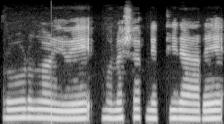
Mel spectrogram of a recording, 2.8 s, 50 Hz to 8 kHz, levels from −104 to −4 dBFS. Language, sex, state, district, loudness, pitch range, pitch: Kannada, female, Karnataka, Belgaum, -19 LUFS, 185-200 Hz, 195 Hz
